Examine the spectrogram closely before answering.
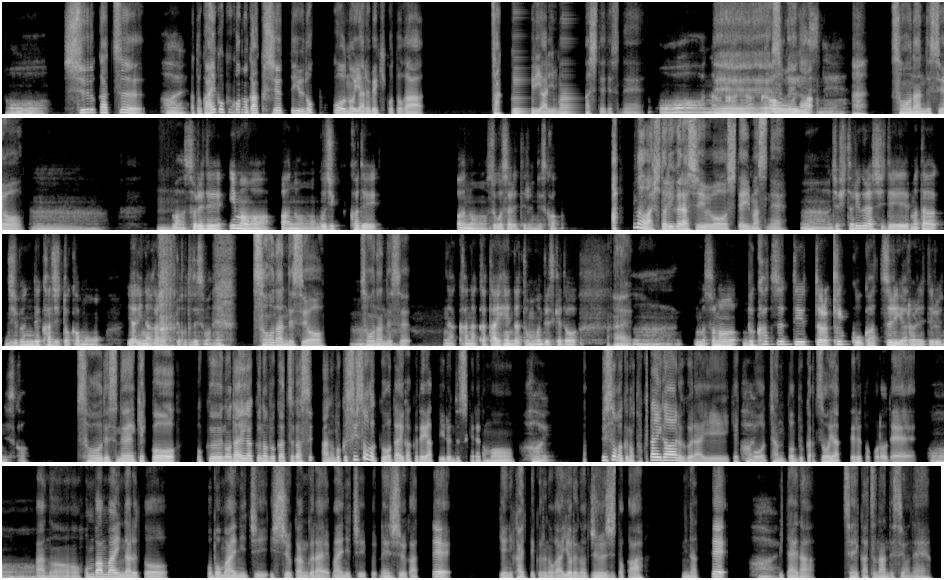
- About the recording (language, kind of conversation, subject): Japanese, advice, やるべきことが多すぎて優先順位をつけられないと感じるのはなぜですか？
- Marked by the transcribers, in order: distorted speech; tapping; drawn out: "うーん"; chuckle; static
